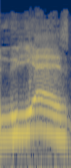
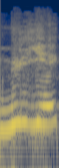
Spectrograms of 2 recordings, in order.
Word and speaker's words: Mulliez: Vous avez affronté Jérôme Bonaldi dans une querelle concernant les Mulliez, car on ne prononce pas le Z de Mulliez dans la famille, vous savez, la famille Auchan.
